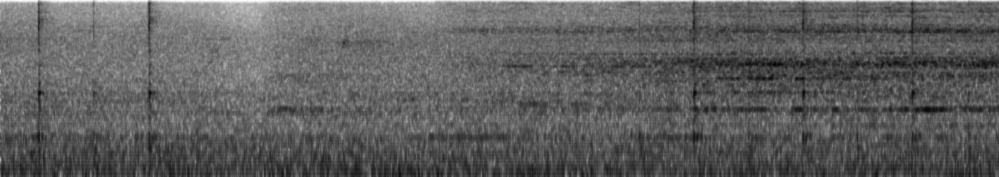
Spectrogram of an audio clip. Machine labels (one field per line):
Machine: valve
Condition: normal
